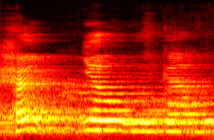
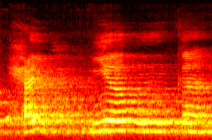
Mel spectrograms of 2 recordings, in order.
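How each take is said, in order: Both takes have the same delivery.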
